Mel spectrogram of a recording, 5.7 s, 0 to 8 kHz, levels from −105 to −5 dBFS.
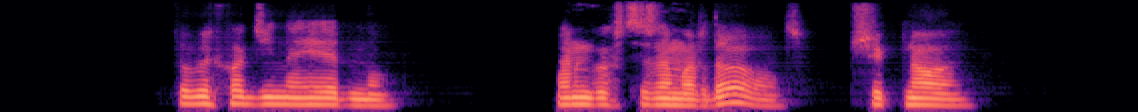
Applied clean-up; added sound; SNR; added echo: neural mask model DeepFilterNet 3.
